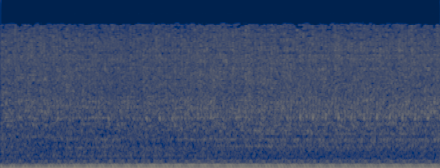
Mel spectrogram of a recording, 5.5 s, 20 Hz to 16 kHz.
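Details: Nissan Urvan Estate E25 with ZD30 diesel after replacing the engine block assembly for knocking: a steady, even idle with smooth low rumble and no knock or tick; runs clean.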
